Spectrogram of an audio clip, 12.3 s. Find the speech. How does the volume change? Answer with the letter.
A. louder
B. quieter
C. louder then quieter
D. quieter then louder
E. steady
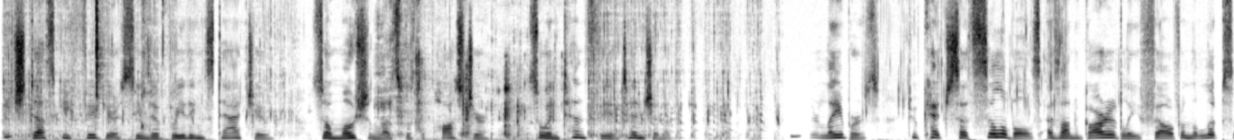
E.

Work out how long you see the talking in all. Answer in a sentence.
You can hear the talking for 11 seconds altogether.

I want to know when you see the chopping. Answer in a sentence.
The chopping can't be heard in this clip.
